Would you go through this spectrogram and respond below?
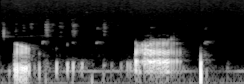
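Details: Two rumbling, gurgling stomach growls with soft bubbling between them (captioned with "coffee"); ordinary bowel sounds, borborygmi.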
